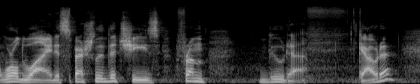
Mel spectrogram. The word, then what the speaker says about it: Gouda: And cheese, the Dutch are well known for that worldwide, especially the cheese from Gouda. Gouda? It's Gouda cheese, right? Gouda? G-O-U-D-A, Gouda. Try to pronounce that.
